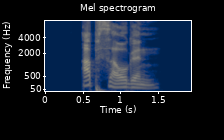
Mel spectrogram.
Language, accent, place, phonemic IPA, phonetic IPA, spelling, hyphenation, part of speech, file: German, Germany, Berlin, /ˈapˌsaʊ̯ɡən/, [ˈʔapˌsaʊ̯ɡŋ̩], absaugen, ab‧sau‧gen, verb, De-absaugen.ogg
- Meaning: 1. to suck off 2. to give a blowjob 3. to vacuum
